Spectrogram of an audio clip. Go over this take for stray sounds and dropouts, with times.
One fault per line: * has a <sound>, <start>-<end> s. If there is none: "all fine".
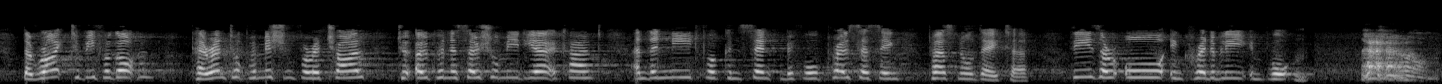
* has a cough, 13.6-14.4 s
